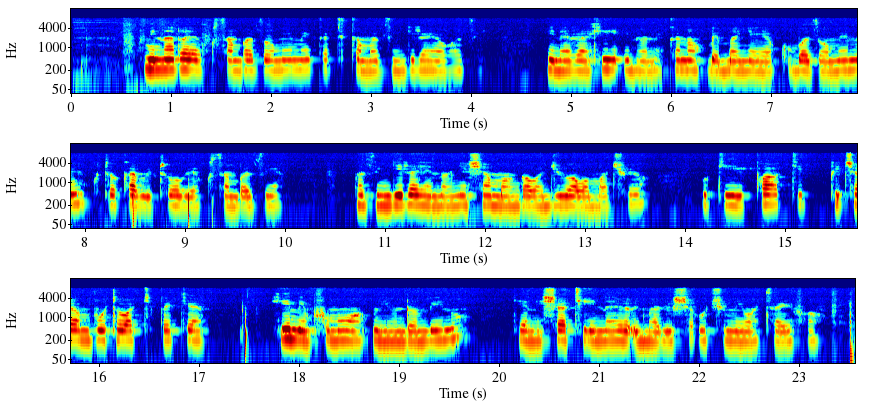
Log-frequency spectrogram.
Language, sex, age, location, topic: Swahili, female, 18-24, Nairobi, government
